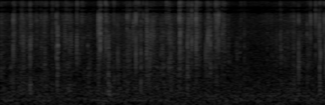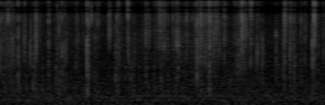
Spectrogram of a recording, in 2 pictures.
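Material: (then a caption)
Plastic film. A single painted fingernail taps and scratches the top of a cellophane-wrapped pack of paper pocket tissues, a plastic-film-wrapped stack of filled tissue packets resting on a table. It makes a steady stream of crisp, bright crinkles and sharp little ticks with almost no low end. The sound eases briefly around three seconds before the dense crackling picks back up.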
